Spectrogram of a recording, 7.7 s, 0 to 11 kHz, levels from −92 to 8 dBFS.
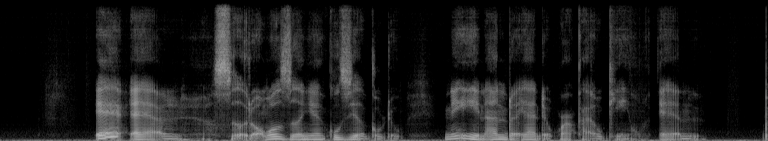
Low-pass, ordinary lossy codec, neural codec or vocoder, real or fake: none; none; autoencoder, 22.05 kHz, a latent of 192 numbers a frame, VITS, trained on many speakers; fake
